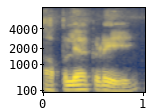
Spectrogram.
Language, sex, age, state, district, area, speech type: Marathi, male, 45-60, Maharashtra, Nashik, urban, spontaneous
